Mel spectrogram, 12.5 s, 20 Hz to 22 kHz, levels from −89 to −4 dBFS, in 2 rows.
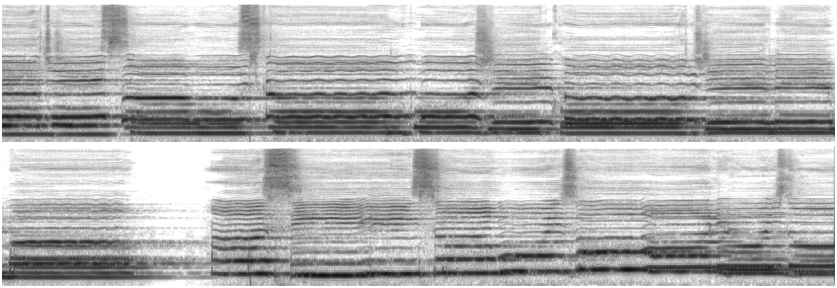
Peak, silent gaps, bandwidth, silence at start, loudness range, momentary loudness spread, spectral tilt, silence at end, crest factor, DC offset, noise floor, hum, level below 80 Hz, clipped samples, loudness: -4 dBFS; none; over 20 kHz; 0 s; 2 LU; 4 LU; -2 dB/octave; 0 s; 12 dB; under 0.1%; -39 dBFS; none; -66 dBFS; under 0.1%; -18 LUFS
